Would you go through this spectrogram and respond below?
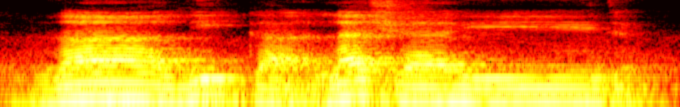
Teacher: Za panjang, ka pendek.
